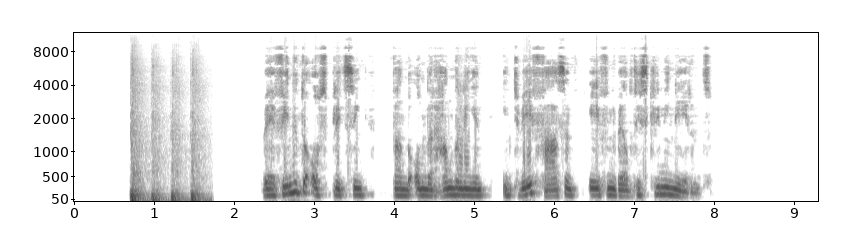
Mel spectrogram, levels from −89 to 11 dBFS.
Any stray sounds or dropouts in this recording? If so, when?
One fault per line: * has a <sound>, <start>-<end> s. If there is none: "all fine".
* has a thud, 0.7-1.7 s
